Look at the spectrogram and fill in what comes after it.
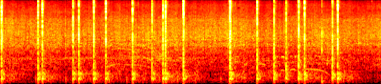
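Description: Fireworks going off in a rapid, irregular barrage: several sharp bangs and crackles a second from a ground-level cake, with a few faint falling whistles between them.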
